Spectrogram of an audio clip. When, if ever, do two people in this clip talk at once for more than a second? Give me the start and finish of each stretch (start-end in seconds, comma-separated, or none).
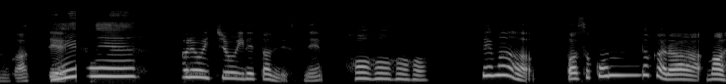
none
